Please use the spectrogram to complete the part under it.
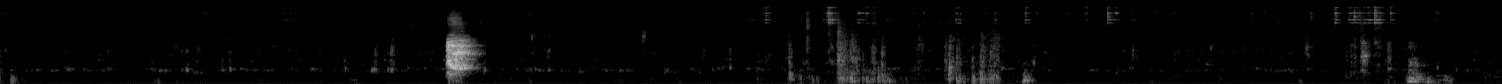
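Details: During play between a new German shepherd puppy and an adult basenji pit bull mix, one loud bright bark rings out midway, then rough scuffling, low growly huffs and rustling through the later seconds.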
